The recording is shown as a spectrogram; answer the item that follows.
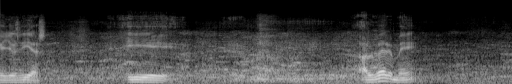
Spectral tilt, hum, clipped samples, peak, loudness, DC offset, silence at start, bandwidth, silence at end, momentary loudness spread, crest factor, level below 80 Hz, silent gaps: -6.5 dB/octave; none; under 0.1%; -2 dBFS; -19 LUFS; under 0.1%; 0 s; 12.5 kHz; 0 s; 17 LU; 16 dB; -42 dBFS; none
